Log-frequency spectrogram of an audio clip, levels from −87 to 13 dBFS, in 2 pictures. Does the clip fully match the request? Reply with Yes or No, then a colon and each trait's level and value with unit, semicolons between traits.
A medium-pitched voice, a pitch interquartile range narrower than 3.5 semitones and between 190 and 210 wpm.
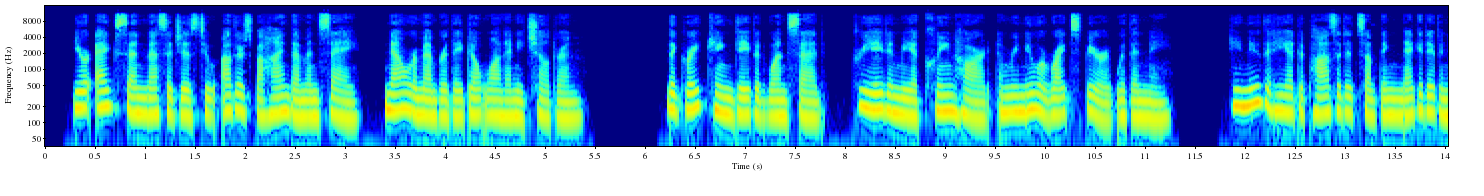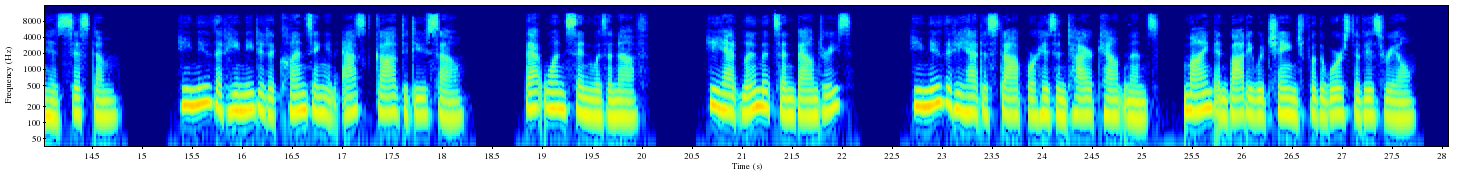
No: medium, 145 Hz; average, 4.0 semitones; average, 195 wpm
